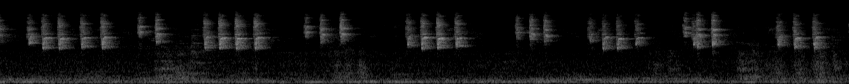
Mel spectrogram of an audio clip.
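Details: Captive breeding pair of Two-barred (White-winged) Crossbills with their young, 2012: dry, high chips in quick clusters of two to four, repeated steadily about twice a second over a faint low hum.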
